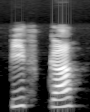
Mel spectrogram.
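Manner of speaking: normal talking voice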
